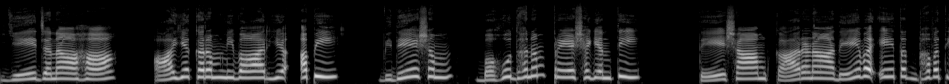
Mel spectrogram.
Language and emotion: Sanskrit, disgusted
